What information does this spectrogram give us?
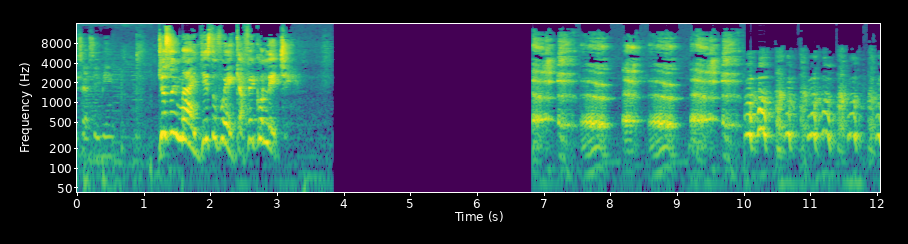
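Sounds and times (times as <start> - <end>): person belching: 6.8 - 10.0.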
